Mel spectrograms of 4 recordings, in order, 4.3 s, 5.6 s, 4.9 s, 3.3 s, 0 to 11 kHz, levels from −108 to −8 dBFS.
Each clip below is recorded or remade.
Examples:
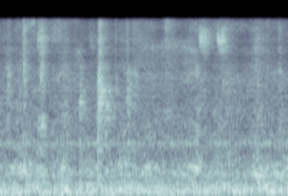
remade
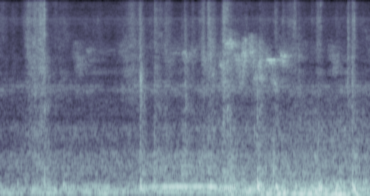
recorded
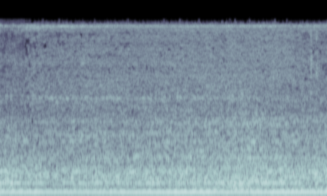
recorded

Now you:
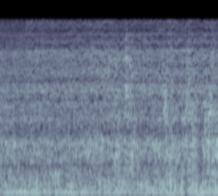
remade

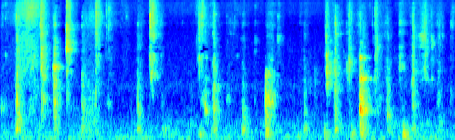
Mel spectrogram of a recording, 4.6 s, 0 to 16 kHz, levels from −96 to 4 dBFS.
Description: recorded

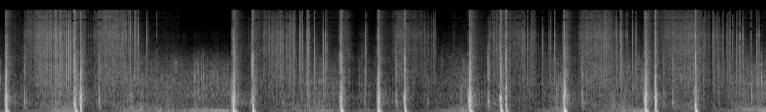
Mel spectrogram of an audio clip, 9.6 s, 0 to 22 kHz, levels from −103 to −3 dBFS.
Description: remade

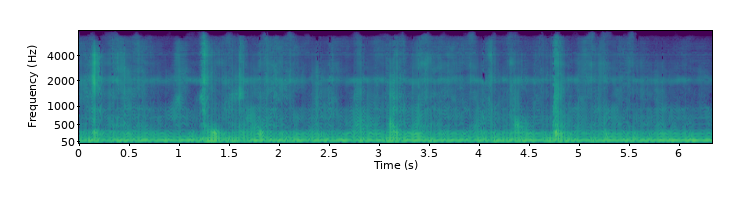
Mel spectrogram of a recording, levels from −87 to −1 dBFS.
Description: remade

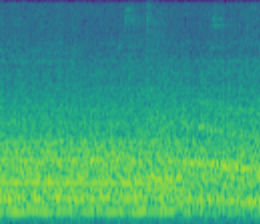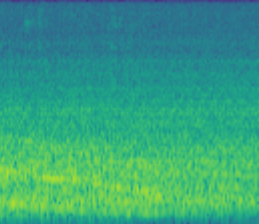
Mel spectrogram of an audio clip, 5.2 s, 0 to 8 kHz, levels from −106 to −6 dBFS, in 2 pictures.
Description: recorded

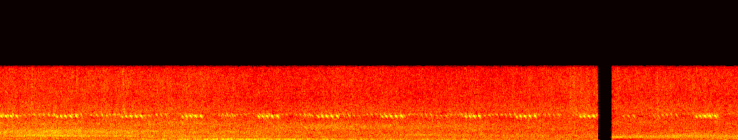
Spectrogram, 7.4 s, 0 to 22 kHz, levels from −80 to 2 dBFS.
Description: recorded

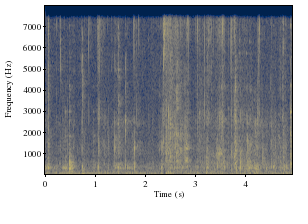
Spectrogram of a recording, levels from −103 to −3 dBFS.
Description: recorded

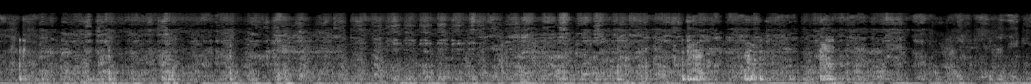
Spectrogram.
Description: recorded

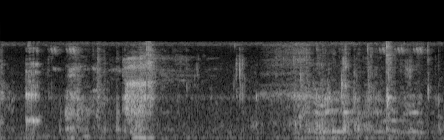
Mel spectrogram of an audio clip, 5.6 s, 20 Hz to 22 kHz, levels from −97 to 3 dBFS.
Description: recorded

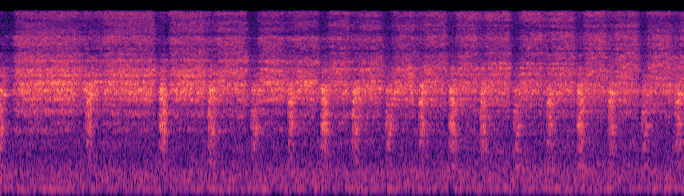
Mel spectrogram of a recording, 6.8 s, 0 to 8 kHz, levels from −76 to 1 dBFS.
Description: remade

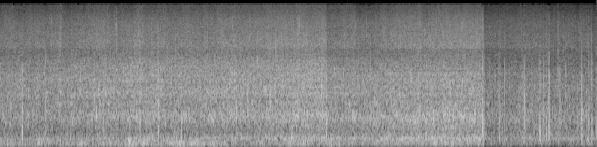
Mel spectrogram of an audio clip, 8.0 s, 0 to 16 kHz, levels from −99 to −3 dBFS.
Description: recorded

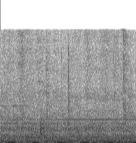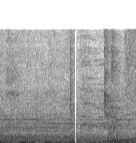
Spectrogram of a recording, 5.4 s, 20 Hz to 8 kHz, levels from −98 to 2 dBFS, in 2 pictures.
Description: recorded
